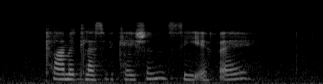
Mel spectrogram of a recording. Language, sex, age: English, female, 20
